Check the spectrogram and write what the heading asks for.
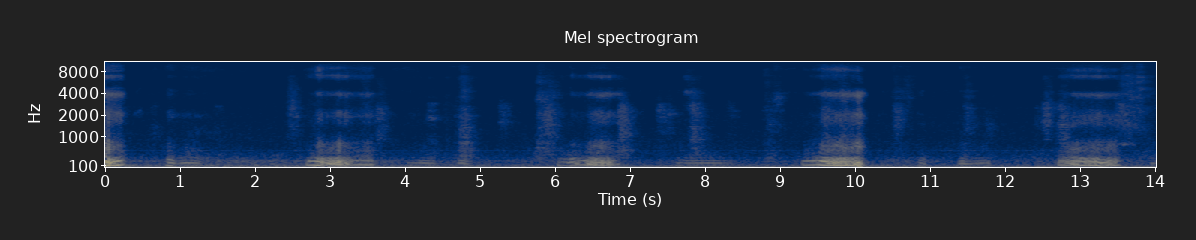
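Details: Asleep with head buried in a person's thigh, snoring loudly: snuffling, rattling snores about every three to four seconds, roughly 18 breaths a minute, with soft snorts between them.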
